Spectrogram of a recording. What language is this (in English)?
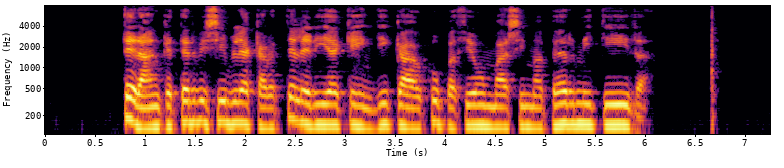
Galician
